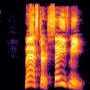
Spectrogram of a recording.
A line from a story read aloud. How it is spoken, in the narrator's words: Nezha shouted time and again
